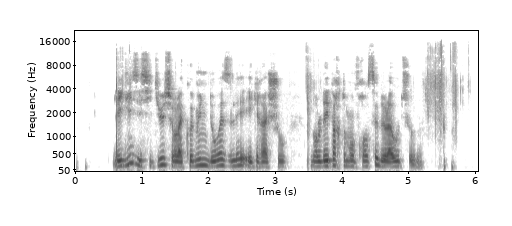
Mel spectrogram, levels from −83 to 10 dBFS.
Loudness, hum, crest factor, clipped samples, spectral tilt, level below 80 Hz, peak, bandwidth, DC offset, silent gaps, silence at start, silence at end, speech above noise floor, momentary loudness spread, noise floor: -24 LUFS; none; 20 dB; under 0.1%; -4 dB/octave; -62 dBFS; -4 dBFS; 16 kHz; under 0.1%; none; 0.6 s; 0.3 s; 35 dB; 11 LU; -59 dBFS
